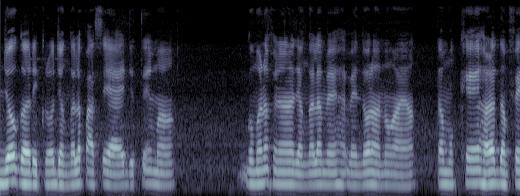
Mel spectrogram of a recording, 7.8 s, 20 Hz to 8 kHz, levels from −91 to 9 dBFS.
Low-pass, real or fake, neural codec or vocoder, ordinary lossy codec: 7.2 kHz; real; none; none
